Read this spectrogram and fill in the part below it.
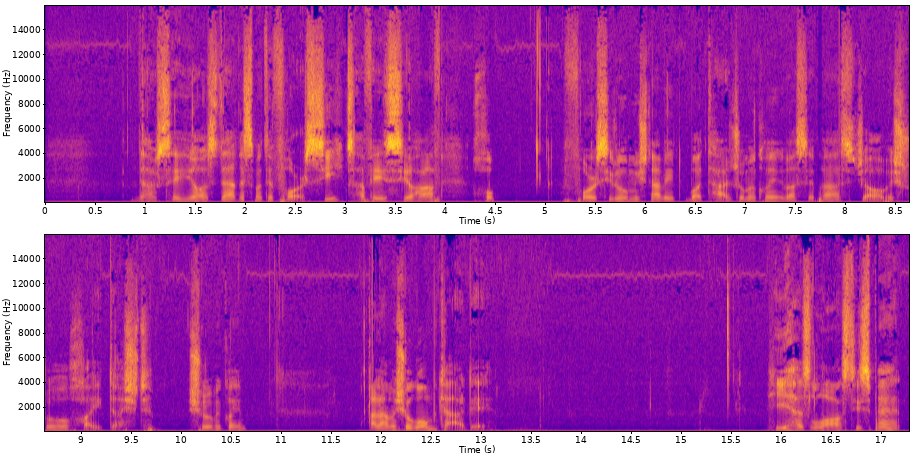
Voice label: Farsi practice page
